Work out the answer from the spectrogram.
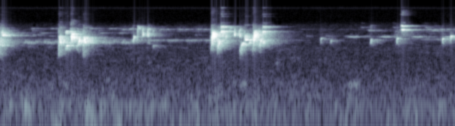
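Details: European goldfinch singing: bursts of bright, tinkling twitters and buzzy chirps in quick clusters, separated by short pauses, ending in thinner high notes, with no other clear sounds.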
